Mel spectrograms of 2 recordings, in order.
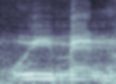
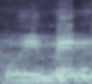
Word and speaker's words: women: আর দেখো ওম্যান, WOMAN যখন বহুবচনে থাকবে, মেনের এটা কিন্তু হয়ে যাবে, তখন উচ্চারণ কিন্তু উইমেন হবে, WOMEN উচ্চারণ উইমেন হবে, অর্থাৎ ওম্যানের বহুবচন হচ্ছে উইমেন, প্লুরাল ফর্ম।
